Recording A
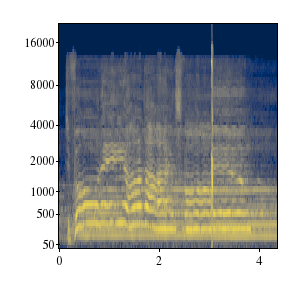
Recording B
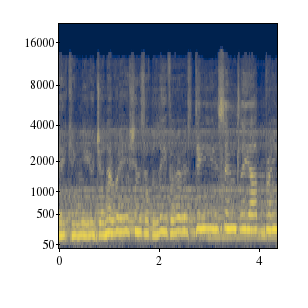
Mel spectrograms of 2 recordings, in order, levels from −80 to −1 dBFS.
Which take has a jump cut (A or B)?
A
